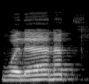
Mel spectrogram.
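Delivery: ordinary talk, nothing marked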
